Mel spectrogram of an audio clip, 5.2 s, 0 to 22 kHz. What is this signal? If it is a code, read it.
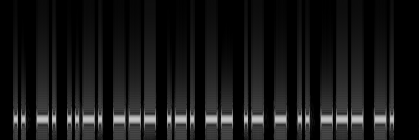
Morse code, heard as a keyed tone, about 25 wpm, 600 Hz. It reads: INFORMATION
